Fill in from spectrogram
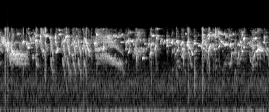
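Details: Winter song of a young male common linnet indoors: dense, fast twittering with buzzy trills and brief downward-sliding whistles running without a break for four seconds, over low background hum.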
